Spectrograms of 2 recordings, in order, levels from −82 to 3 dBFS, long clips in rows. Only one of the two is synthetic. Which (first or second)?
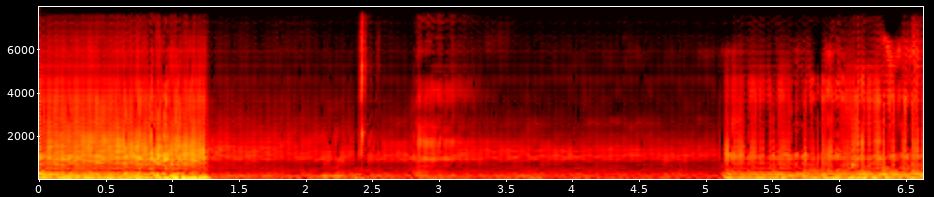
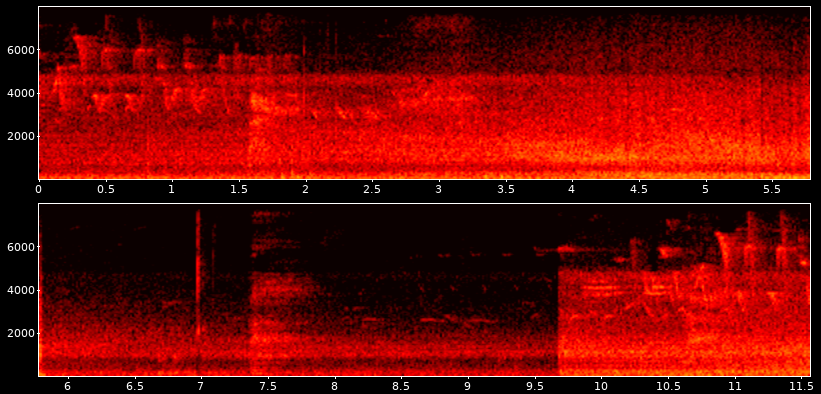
first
